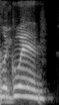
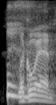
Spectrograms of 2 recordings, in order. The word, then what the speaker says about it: Le Guin: Oh, Le Guin. – Le Guin.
